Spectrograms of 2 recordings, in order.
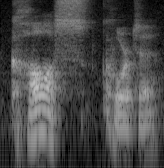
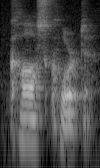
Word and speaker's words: Cás Cúirte: Cás chúrte would be a court case. Cás chúrte.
